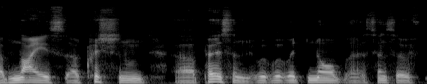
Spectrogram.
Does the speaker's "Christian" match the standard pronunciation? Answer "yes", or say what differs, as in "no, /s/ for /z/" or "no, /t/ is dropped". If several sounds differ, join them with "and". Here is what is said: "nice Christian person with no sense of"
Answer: yes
